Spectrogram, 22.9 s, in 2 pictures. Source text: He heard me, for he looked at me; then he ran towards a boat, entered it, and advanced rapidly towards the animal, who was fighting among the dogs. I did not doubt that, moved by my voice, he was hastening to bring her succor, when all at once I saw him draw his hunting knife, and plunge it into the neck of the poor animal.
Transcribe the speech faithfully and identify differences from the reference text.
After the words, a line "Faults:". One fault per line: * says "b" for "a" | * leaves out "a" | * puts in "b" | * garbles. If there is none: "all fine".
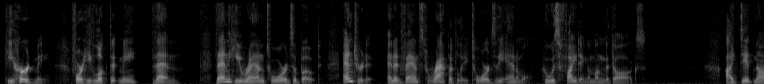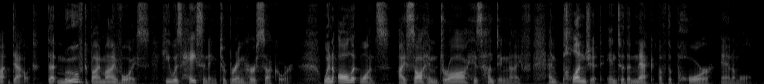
He heard me, for he looked at me; then then he ran towards a boat, entered it, and advanced rapidly towards the animal, who was fighting among the dogs. I did not doubt that, moved by my voice, he was hastening to bring her succor, when all at once I saw him draw his hunting knife, and plunge it into the neck of the poor animal.
Faults:
* puts in "then"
